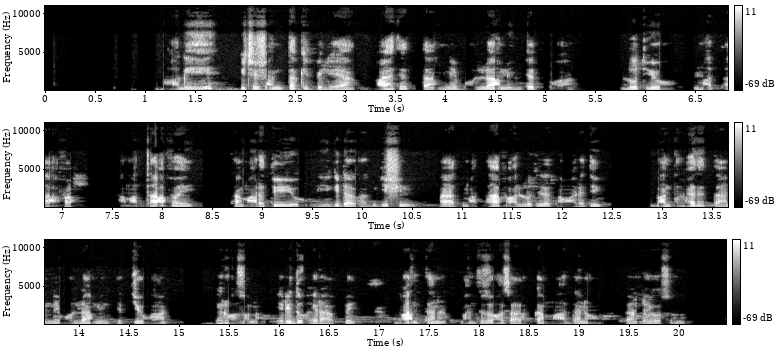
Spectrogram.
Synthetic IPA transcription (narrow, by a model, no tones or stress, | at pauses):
haːɡeːɡɪt͡ʃːɛʃɐnt̪ːɐkɪfɪlɪjaːfɐjɐt̪ɛt̪ːaːnːɛbɔlːaːmɪnt̪ːɛt̪ːʊwaː | lɔt̪ʼɪjo | mɐt̪ʼːaːfɐ | hɐmɐt̪ʼːaːfɐj | t̪ɐmaːɾɛt̪ɪjːoɡiːɡɪd̪aːɡaɡɪd̪ɪʃɪnhɐat̪mɐt̪ʼːaːfaːlʊt̪ʼɪd̪ɐt̪ɐmaːɾɛt̪ɪ | bɐnt̪ːɐfɐjɐt̪ɛt̪ːa̰ːnːɛbɔlːaːmɪnt̪ːɛt̪ːɪjɔɡaː | ɛɾo̞ːsɔnɐ̰hɛɾɪd̪ɔhɛɾaːpːɛbɐnt̪ːɐnɐbɐnt̪ːɐsɔɐsa̰ːkːɐma̰ːd̪ːɐnɐwd̪̥ɐnd̪ɐjo̞ːsɔnɐ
